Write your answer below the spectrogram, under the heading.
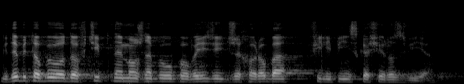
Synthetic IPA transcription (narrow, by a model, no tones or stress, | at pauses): ɡd̪ɘbɘt̪ɔbɘwɔd̪ɔft͡ɕipnɛmɔʐnabɘwɔpɔvʲjed͡ʑed͡ʑʐɛxɔɾɔbafʲilʲipʲij̃skaɕɛɾɔzvʲija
